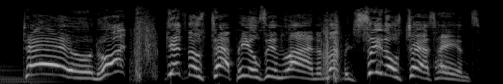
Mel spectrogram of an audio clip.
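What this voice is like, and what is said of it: Barking drill instructor voice. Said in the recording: “my impression of a drill instructor directing a musical”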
